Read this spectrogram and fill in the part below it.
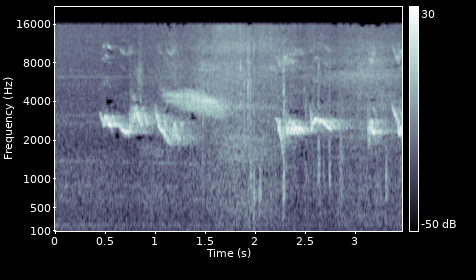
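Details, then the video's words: Mistle thrush singing in the morning in March or April 2010: two short bursts of loud, fluty whistled phrases, each about a second long, separated by a brief pause, over faint background hiss. "Misteldrossel mit Gesang"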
